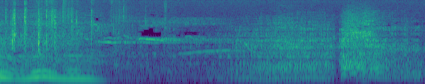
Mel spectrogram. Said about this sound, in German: Was? Ich kann doch den Wolf nicht ignorieren.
